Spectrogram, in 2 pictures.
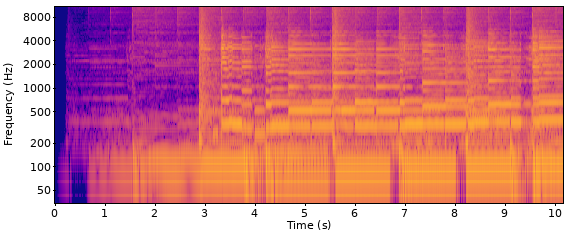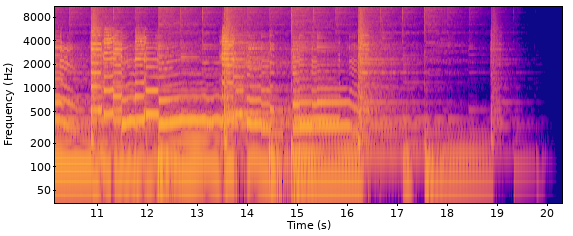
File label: blues turnaround solos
